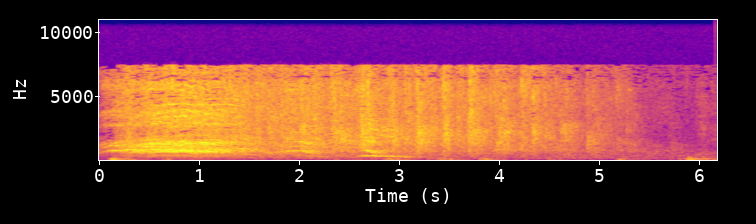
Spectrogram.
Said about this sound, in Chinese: 谢谢，感谢各位的掌声鼓励。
